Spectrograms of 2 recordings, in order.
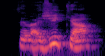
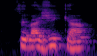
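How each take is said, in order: Both takes have the same delivery.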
